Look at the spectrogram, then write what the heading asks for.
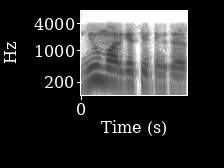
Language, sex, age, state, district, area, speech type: Tamil, male, 30-45, Tamil Nadu, Ariyalur, rural, conversation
